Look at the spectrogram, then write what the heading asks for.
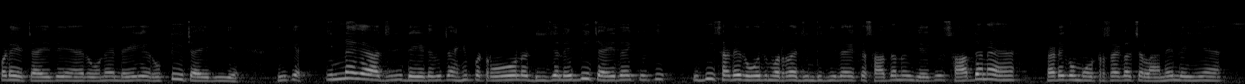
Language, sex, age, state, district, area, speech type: Dogri, male, 18-30, Jammu and Kashmir, Reasi, rural, spontaneous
